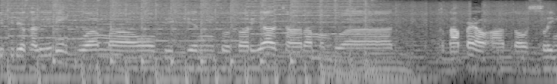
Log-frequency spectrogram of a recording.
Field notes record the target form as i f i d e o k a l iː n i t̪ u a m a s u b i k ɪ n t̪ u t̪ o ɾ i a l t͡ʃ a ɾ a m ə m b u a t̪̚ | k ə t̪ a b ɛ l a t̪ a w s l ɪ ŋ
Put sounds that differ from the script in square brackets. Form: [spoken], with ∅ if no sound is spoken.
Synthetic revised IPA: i f i d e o k a l iː n i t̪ u a m a [∅] u b i k ɪ n t̪ u t̪ o ɾ i a l t͡ʃ a ɾ a m ə m b u a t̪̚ | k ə t̪ a [p] ɛ l a t̪ a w s l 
